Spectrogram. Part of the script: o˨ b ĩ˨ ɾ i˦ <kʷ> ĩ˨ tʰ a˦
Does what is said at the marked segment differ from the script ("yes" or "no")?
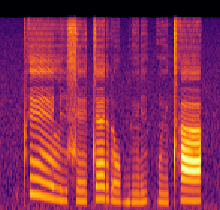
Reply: no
